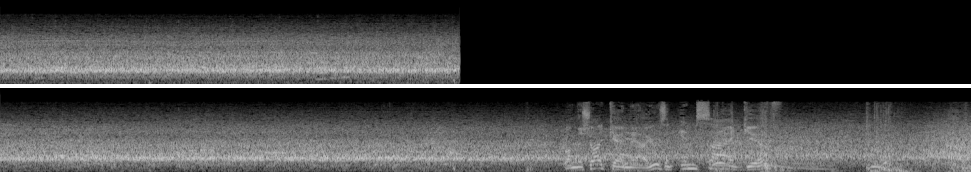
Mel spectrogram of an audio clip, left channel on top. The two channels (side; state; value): left; drops out; at 4.6 s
